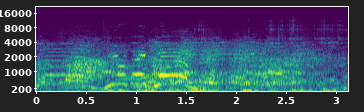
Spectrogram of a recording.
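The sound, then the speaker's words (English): A large crowd of protesters at a rally by a building's driveway gate shouts and chants together, "When Trump says go back, we say fight back." Many overlapping voices rise and fall in a loud, continuous clamor, with no clear pause throughout. “The protesters backed up but chanted, "When Trump says go back, we say fight back."”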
